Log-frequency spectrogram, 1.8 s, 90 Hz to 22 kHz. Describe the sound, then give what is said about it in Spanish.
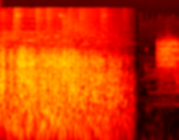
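A rocket launch blast-off: a loud, dense roar that rumbles steadily for over a second, then cuts off abruptly, followed by a brief faint hiss. “5, 4, 3, 2, 1, fire.”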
